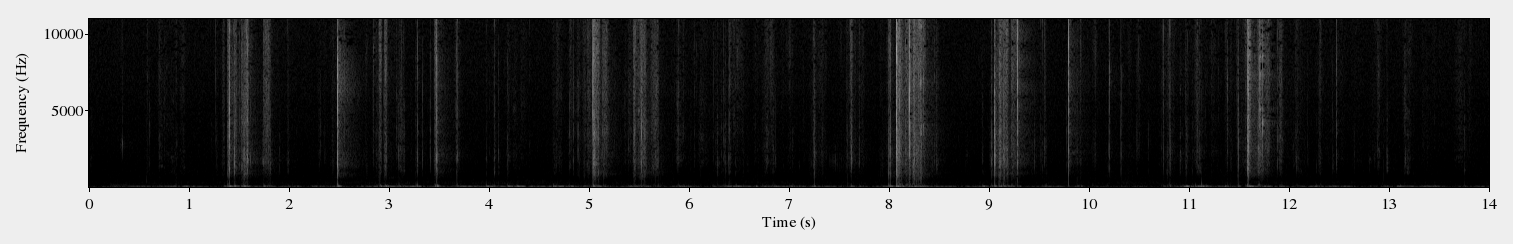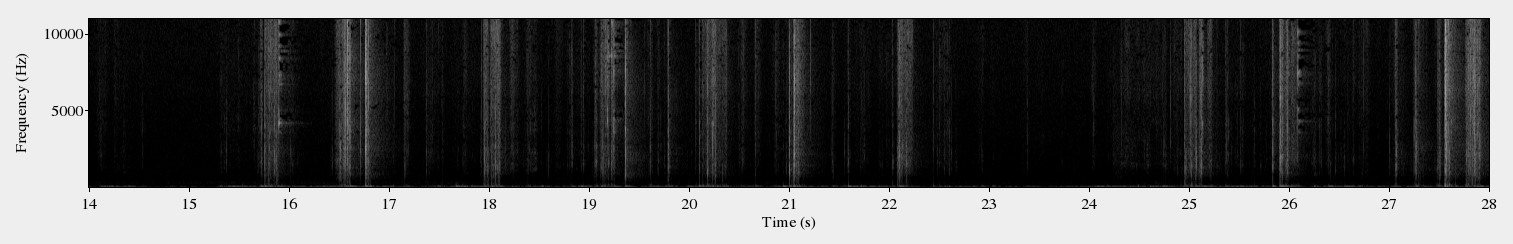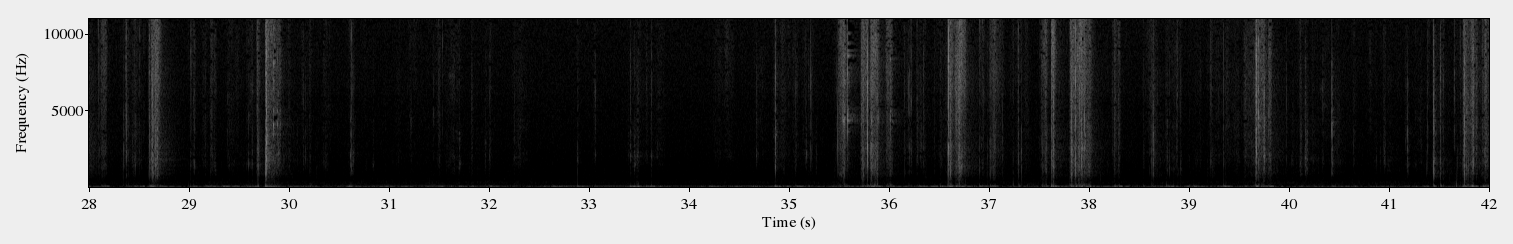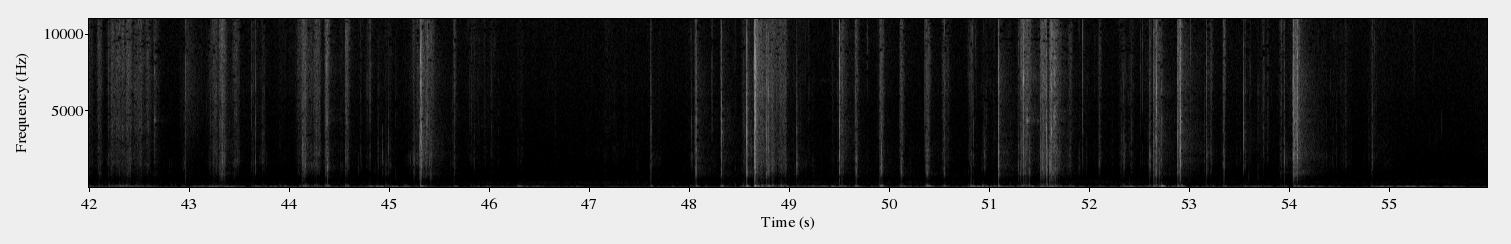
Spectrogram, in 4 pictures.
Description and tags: rubiks cube
Solving one side of an old Rubik's cube. Recorded with AT4021s into a Modified Marantz PMD661.
cube, friction, noise, puzzle, click, rubiks, spring, foley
